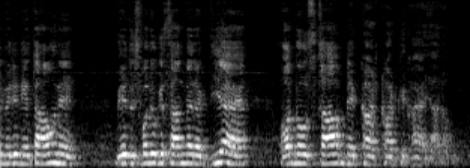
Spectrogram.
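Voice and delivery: ordinary talk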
